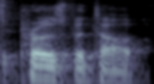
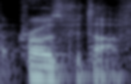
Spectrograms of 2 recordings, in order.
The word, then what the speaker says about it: Prosvetov: And that's goalie Ivan Prosvetsov. How do you pronounce that correctly? – It's Prosvetov. Yeah. – Prosvetov. Thank you.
